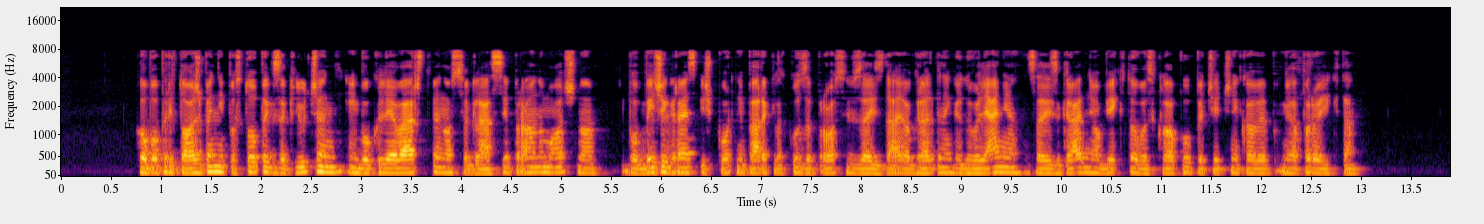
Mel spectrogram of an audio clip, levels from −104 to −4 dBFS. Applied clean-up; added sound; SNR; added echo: none; none; none; none.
